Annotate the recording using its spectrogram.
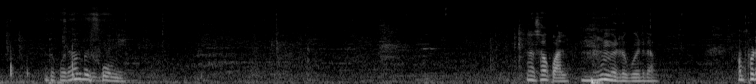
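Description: A young woman speaks animatedly close by.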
